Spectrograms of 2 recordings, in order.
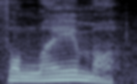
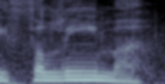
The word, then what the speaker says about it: Thelema: people out there say thalima i hear this all the time because they're pronouncing the second e the leima is spelled t-h-e-l-e-m-a and in greek the second e is a long a sound uh if you write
